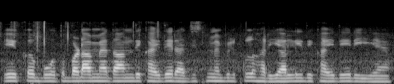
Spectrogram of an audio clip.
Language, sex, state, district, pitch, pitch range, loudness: Hindi, female, Haryana, Jhajjar, 155 Hz, 145-155 Hz, -17 LUFS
